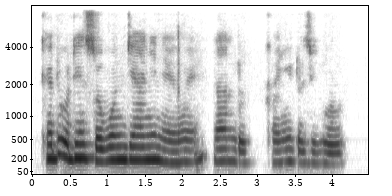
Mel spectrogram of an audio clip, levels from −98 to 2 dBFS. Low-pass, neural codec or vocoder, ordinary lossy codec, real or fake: 7.2 kHz; codec, 16 kHz, 8 kbps, FreqCodec, smaller model; AAC, 48 kbps; fake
